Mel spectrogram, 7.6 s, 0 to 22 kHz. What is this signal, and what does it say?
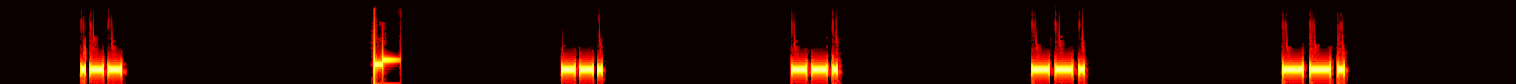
Morse code, heard as a keyed tone, about 44 wpm, spaced as for 9 wpm, 700 Hz. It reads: W GGGG
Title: Speed-Racing Single Letters 35wpm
